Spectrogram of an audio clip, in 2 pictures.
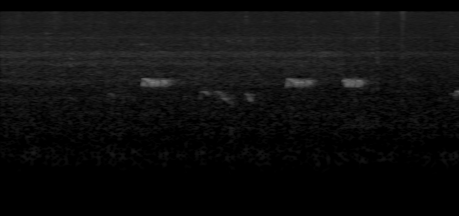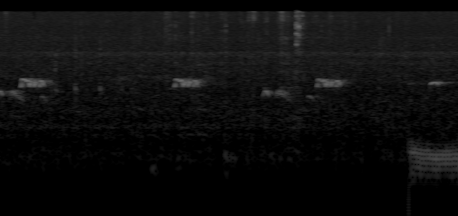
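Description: Faint outdoor ambience with a bird calling a short, repeated note about every one and a half seconds, and softer, lower falling notes in between. A low hum starts just before the end.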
